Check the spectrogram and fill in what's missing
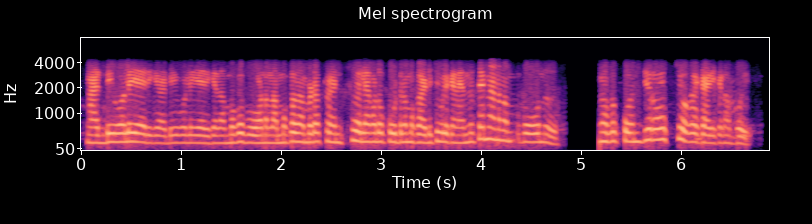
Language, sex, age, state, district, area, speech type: Malayalam, female, 30-45, Kerala, Pathanamthitta, rural, conversation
